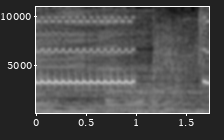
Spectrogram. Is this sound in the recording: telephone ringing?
yes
